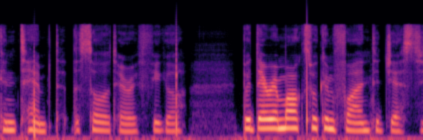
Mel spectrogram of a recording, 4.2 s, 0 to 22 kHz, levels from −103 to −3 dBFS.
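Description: Speech with three loud pops, at 0.34–0.36, 1.76–1.78 and 3.06–3.08 s: tall waveform spikes and thin broadband spectrogram stripes, likely from voltage glitches.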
